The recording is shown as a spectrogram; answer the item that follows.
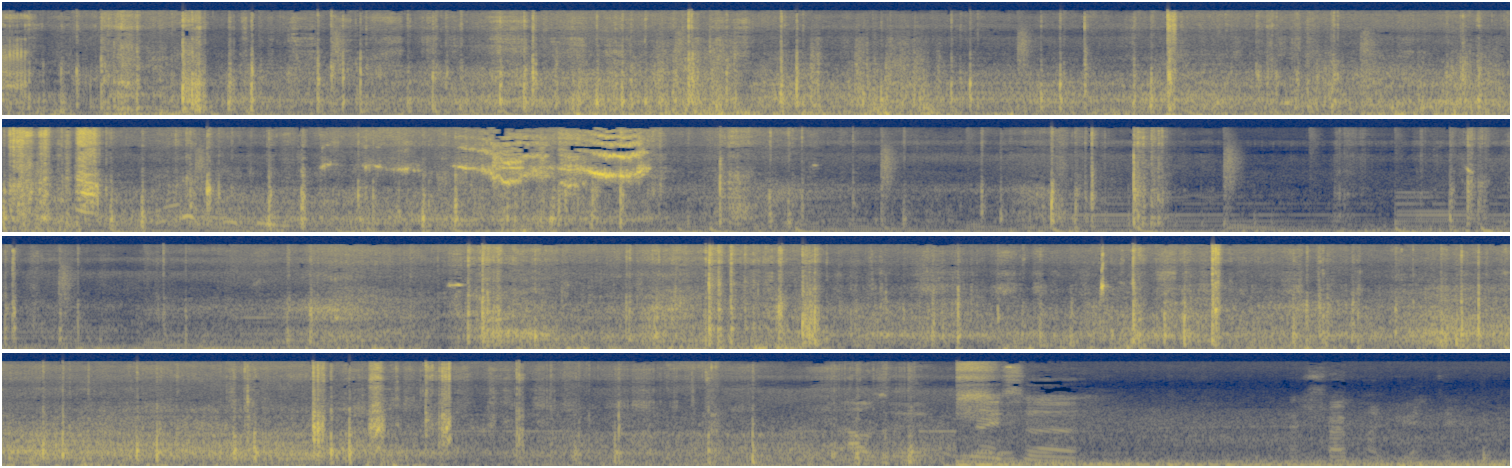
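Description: Skateboard wheels rolling over concrete in a continuous rumble, broken by sharp clacks of the board striking the ground on pops and landings. The rumble eases off for a few seconds in the middle.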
